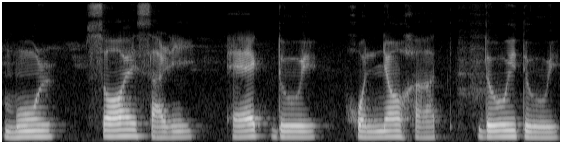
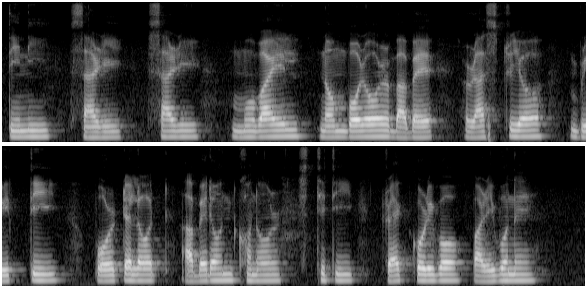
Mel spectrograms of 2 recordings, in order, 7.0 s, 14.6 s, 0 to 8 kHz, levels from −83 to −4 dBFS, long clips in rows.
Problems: none marked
